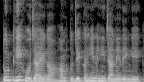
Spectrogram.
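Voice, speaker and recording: A woman voicing a gentle, consoling older father in a story reading. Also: mid-range voice, normal speed, close to an everyday voice.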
